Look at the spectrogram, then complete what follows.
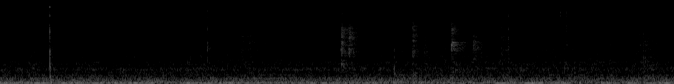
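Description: Faint clicks of a metal needle holder and soft rustles of suture thread being drawn through a practice suturing model. There is a sharp click about half a second in and short rustles around three and four and a half seconds in.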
